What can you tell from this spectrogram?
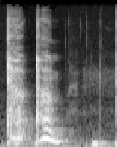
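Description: Two sharp, close coughs in quick succession, the second drawn out with a raspy vocal tail, followed by a soft throat-clearing grunt and a faint click.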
